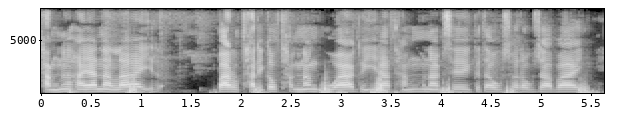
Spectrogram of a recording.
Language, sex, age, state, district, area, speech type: Bodo, female, 60+, Assam, Kokrajhar, rural, spontaneous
